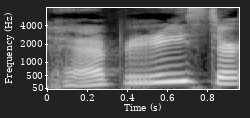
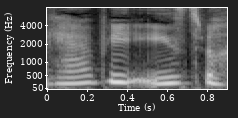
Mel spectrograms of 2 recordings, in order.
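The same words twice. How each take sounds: First: Loud, higher gruff greeting; gruff old man. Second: Higher, puzzled repeat; baffled echo. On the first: Old guy to kids at the mall, gruff shout. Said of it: "then with his little gruff". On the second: Shopper reacting to the odd greeting, baffled. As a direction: echo it in mild disbelief. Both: Retold or imitated.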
